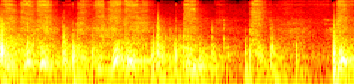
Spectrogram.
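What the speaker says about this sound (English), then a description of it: "I want you to write the word can't." A pen writing a short word on paper, with close, quiet scratchy strokes in uneven bursts and brief pauses between them, and no voices.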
